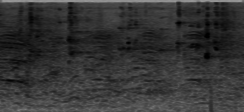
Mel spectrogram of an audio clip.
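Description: Faint arena sound of a basketball game in play: low crowd murmur and voices, with a few ball bounces on the hardwood.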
